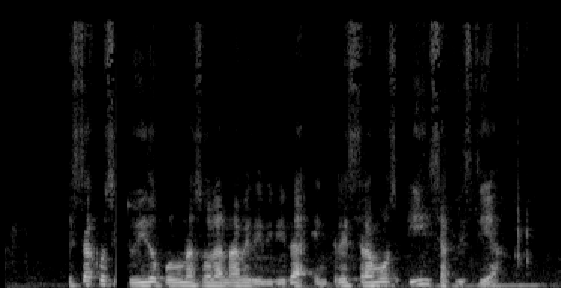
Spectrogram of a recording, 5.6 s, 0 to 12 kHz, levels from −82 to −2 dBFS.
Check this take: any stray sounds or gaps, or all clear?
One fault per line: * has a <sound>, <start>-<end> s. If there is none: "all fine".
* has a dropout, 1.1-1.3 s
